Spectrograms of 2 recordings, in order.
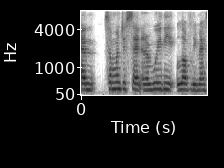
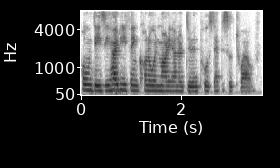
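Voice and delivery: usual speaking voice

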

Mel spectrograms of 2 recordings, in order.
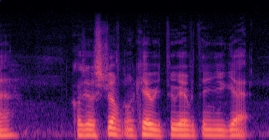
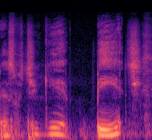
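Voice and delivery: close, private whisper, as into an ear. Taunting someone who just got played, whispering in their ear. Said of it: "I'm going to whisper this in your ear".

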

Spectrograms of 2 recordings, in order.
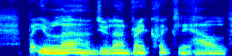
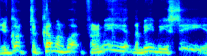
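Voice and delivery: thick, very broad Scottish brogue, pitched up; 7 semitones higher than usual. Telling how a school teacher was recruited to the BBC, do Angus Mackay's very broad Scottish accent. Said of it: "in a very broad Scottish accent".

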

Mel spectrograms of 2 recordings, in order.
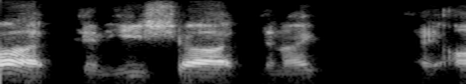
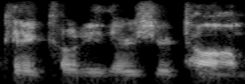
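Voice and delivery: whisper, much quieter; 3 semitones lower, 7 dB quieter than usual. Retelling what the speaker whispered to Cody as a tom approached: retelling a whisper. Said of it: "And I whispered to him".

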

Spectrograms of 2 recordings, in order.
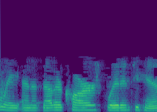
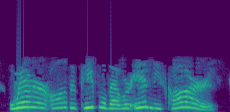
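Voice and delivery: play-acted shrill scream, very high; 11 semitones higher than usual. Retelling standing in the median finding the cars empty; retelling a scream. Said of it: "and I'm just screaming".

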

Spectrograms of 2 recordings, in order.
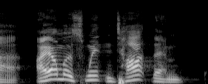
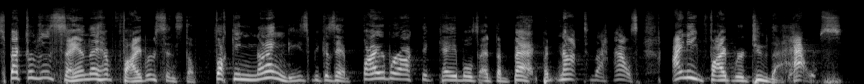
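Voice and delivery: high-pitched, heated, ranting shout; 5 semitones higher than usual. Ranting about a provider's fiber claims: yelling. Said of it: "I didn't mean to yell there".

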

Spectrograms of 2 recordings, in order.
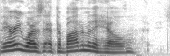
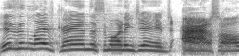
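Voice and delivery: bright, bubbling, very cheery voice; 6 semitones higher, 5 dB louder than usual. Retelling own morning greeting to james: retelling own bubbly greeting. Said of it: "I would always do it in this real bubbling".

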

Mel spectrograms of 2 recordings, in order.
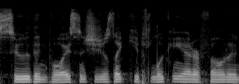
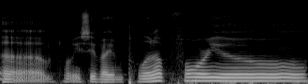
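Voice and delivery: icky podcaster voice, pitched up, "you" drawn out; 5 semitones higher than usual. Offering to pull up a show for the other speaker, in a gross podcaster voice. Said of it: "I just did like a gross like podcaster voice".

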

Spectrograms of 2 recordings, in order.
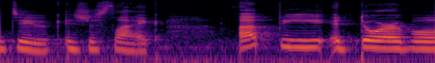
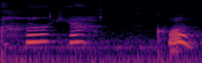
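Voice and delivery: barely-there hushed, super quiet, breathy whisper; 10 semitones higher, 10 dB quieter than usual. Retelling a scene where a chatty woman talks to Adelaide: imitating Adelaide super quiet. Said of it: "Adelaide's just like super quiet".

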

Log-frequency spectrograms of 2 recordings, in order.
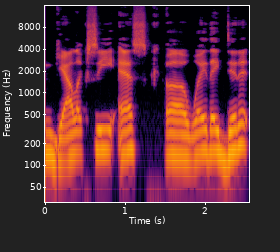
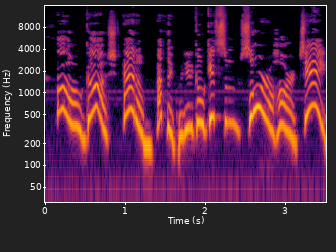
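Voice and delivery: very high sing-song cartoon voice, swinging pitch. Asking listeners which of two tries sounds more like Mickey Mouse, Mickey Mouse voice. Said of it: "Which of these two sounds more like Mickey?".

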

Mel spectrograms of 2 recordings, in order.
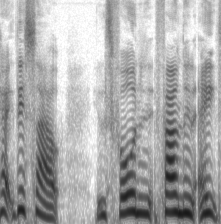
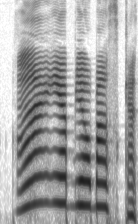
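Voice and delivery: high little cartoon mouse voice; 8 semitones higher than usual. Demonstrating how the mascot sounds, in a Benjy Mouse-like voice. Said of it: "he sounds like this".

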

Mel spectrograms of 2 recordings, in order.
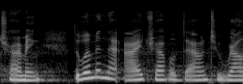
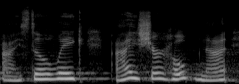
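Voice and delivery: normal talking voice

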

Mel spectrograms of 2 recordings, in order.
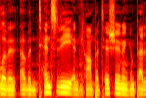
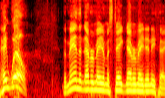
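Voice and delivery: hollered, raised, high-pitched yell; 7 semitones higher, 6 dB louder than usual. Retelling yelling at a man who was beating himself up over a mistake, re-enacting the yell. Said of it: "And I yelled at him".

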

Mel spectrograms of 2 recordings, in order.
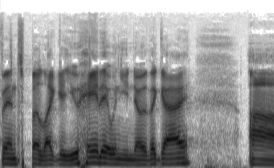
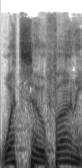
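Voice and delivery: put-on rural country accent, higher-pitched; 5 semitones higher than usual. Retelling what he asked the players laughing on the sideline, in a country accent. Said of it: "in his country accent".

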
